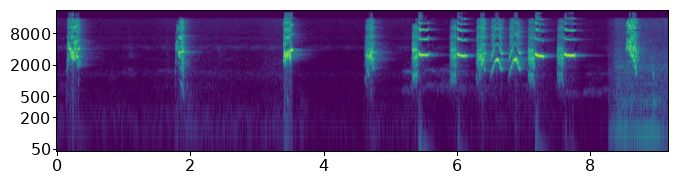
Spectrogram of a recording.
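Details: Javan myna song used to lure wild mynas: isolated sharp calls over a second apart, then a quick run of twisting whistled notes and a final noisy burst.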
